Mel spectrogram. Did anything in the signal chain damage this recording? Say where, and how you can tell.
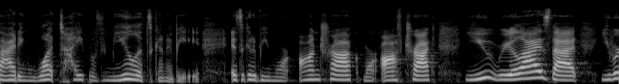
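No, nothing along the chain audibly damages this speech recording at any stage.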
